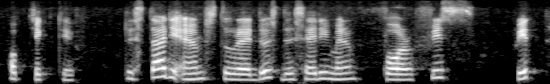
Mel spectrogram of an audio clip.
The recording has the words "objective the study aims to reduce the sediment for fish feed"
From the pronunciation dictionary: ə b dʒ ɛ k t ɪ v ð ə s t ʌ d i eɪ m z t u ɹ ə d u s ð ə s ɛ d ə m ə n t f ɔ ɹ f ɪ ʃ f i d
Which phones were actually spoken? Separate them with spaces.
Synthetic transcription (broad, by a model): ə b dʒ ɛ k t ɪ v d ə s t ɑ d i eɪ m s t u ɹ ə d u s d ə s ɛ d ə m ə n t f ɔ ɹ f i s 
